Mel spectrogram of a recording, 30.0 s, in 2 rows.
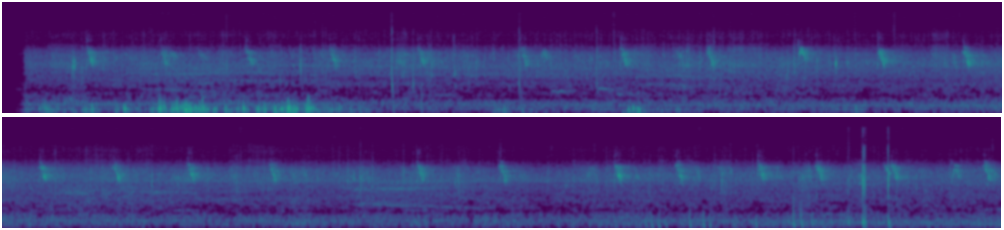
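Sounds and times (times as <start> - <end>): bird chirping: 23.5 - 29.9.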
